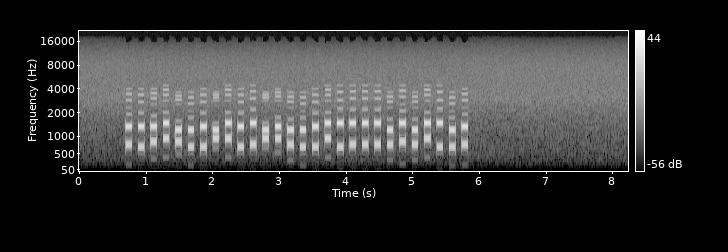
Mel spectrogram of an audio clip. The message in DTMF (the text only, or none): 528#712*#26*0412#3666494#315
